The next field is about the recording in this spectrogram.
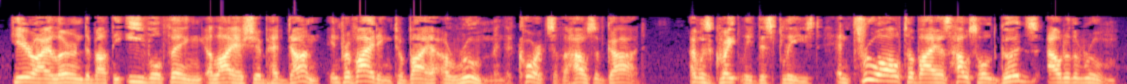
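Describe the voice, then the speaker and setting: A stern, devout governor of ancient times, acted by a man for a dramatized scripture audiobook. His voice sits a little high and is somewhat husky, with solemn, measured, emphatic phrasing. The recording is slightly dull, with music behind him. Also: no room sound. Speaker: audiobook narrator. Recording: slightly muffled, music underneath. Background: background music.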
